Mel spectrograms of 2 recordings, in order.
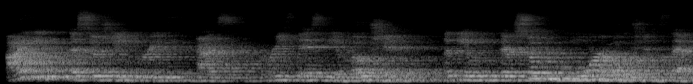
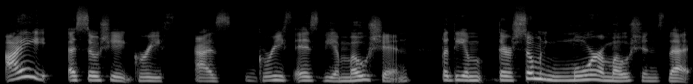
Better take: second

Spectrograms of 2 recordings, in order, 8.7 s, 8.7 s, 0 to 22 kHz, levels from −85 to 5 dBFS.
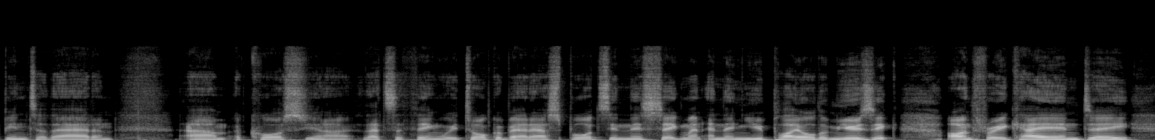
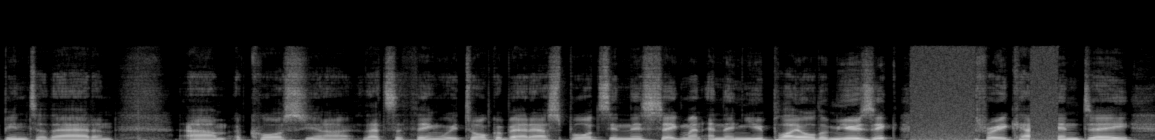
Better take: first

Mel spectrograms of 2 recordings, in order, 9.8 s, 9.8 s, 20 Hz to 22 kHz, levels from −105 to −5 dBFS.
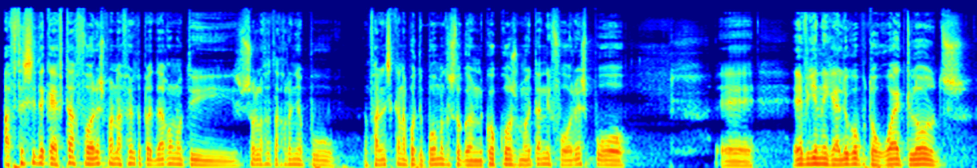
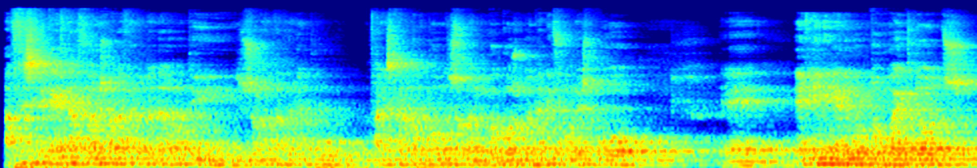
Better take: first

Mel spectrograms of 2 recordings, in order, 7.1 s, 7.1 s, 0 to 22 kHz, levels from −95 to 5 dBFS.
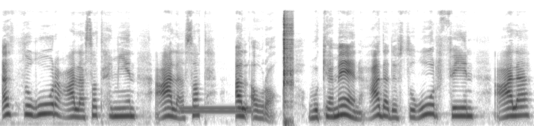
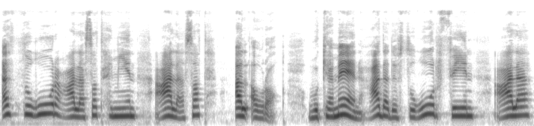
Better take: second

